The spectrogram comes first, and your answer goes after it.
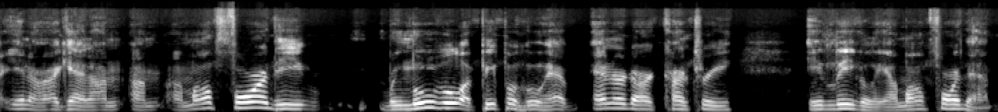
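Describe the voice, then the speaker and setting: A man in his seventies giving his opinion in casual radio talk, earnest and halting, restarting his sentences as he goes. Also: on the high side, no room sound. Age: 70s. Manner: lively, swings between emphatic and quiet. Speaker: radio show host.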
